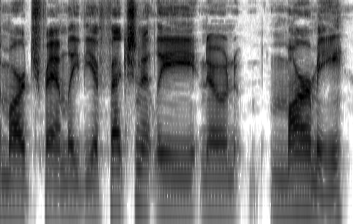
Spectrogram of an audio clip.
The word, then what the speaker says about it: Marmee: There was no formal spelling, but in New England, where they probably pronounced it mommy. Yeah. Mommy. Alcott, I think, assumed that there was an R in there. And I mean, this doesn't seem like it was a big mystery, but it seems like that's just kind of been a decision to pronounce it as Marmee in all of the many versions.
